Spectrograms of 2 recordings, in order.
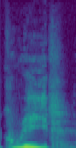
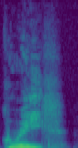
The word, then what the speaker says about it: great: In great, the A in EA supposedly makes the E long, but then we'd have to pronounce it as greet. instead of great.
